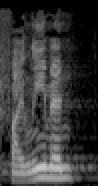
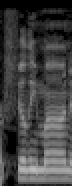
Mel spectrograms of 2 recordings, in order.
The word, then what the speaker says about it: Philemon: You're going to go through Philemon, or Philemon if you say it wrong.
